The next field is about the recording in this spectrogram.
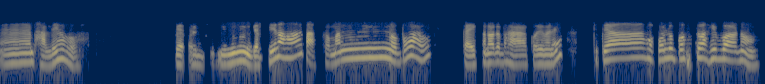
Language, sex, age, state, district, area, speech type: Assamese, female, 30-45, Assam, Charaideo, rural, conversation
